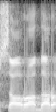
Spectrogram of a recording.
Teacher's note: Kemudian fakanat saraba, ini juga satu alif saraba, roknya agak ditebalkan karena tafkhim, rok berfathah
